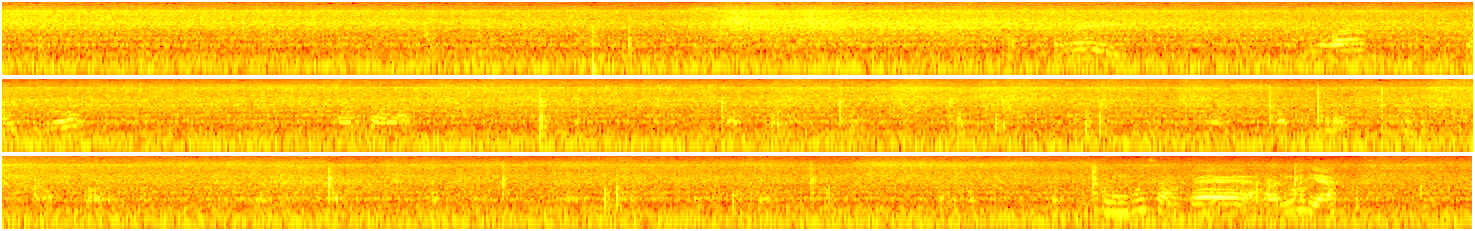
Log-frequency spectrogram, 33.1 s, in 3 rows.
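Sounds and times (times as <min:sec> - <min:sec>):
paste sizzling in a wok: 0:00.0 - 0:33.0
spatula knocking and scraping pan: 0:14.9 - 0:15.5, 0:16.2 - 0:32.8.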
